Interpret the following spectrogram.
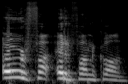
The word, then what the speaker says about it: Irfan Khan: What do you think about Irfan Khan? Have you watched many of his movies? Yeah. Is how you say his name? Sorry if I'm I butchering think it his is Irfan Khan. Irfan Khan.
